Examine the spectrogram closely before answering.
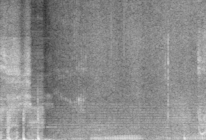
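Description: cat purring

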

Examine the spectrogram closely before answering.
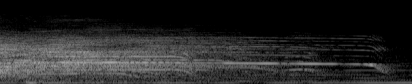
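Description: audience shouting amen

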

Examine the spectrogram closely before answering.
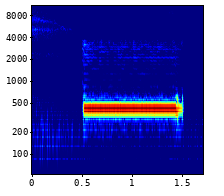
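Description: outgoing phone call ringing

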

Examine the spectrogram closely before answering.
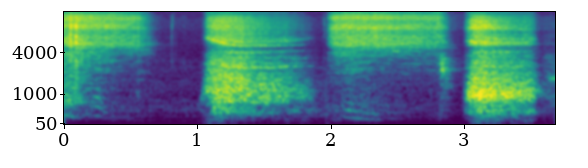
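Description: breathing in through nose

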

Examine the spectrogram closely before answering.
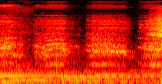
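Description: parrot squawking

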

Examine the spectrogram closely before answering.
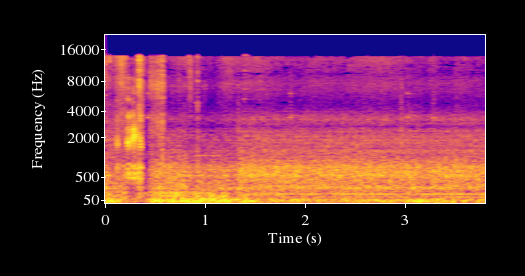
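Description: inside a moving car

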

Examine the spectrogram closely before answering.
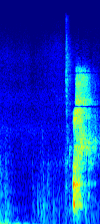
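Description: sneeze

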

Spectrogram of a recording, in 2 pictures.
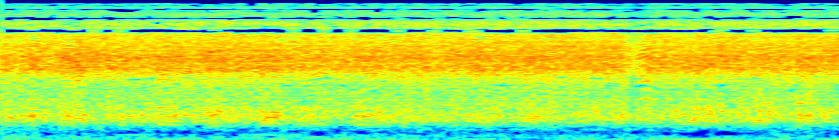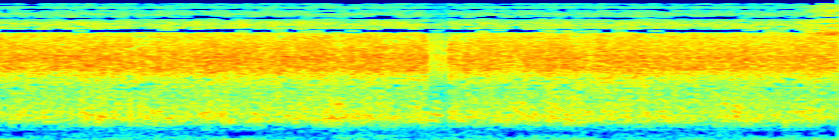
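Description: radio static hiss

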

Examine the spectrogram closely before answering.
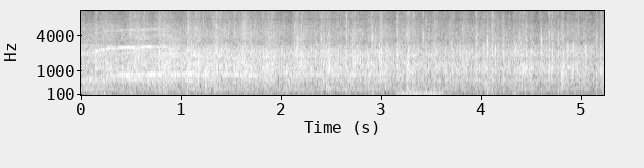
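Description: audience applauding

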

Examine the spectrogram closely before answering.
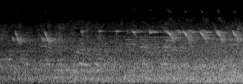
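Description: birds singing

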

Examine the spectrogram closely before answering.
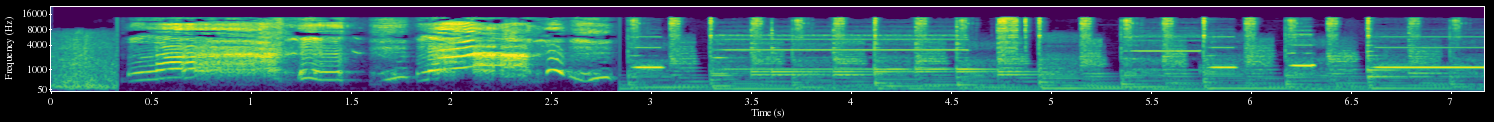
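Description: babies crying and screaming

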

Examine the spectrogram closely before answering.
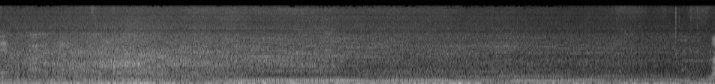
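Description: car driving past outside

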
